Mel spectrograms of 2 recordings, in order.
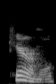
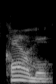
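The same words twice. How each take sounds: First: The word is said with three syllables. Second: The word is said with two syllables. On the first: This is how the speaker personally says it. "I pronounce it caramel because there's clearly three syllables" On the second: This is the regional way people say it. "it's caramel there"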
